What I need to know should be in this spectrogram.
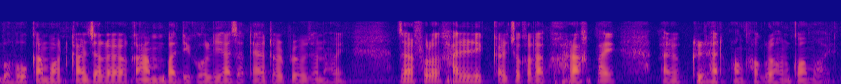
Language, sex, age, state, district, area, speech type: Assamese, male, 30-45, Assam, Udalguri, rural, spontaneous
